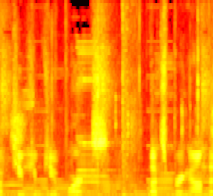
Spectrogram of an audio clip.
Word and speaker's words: Qbqbqb: So your game is called, well, it's spelled Qbqbqb, but I'm told it's pronounced Qbqbqb. Is that correct? Yes, it's Qbqbqb.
